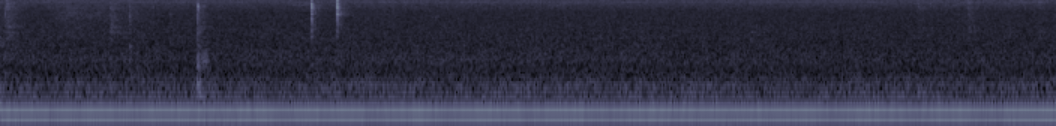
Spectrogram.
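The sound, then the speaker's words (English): A few faint, sharp computer mouse clicks stand out briefly over a steady low electrical hum, with no talking. “After, oh my god, what did I just click?”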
